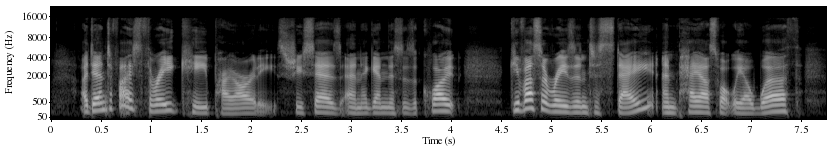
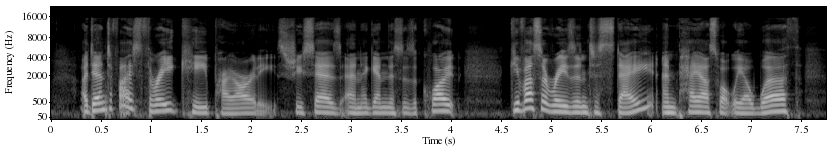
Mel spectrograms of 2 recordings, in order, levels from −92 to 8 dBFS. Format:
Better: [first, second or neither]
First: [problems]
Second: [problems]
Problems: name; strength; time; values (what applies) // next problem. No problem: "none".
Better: second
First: thin; somewhat; fading below 350 Hz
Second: none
